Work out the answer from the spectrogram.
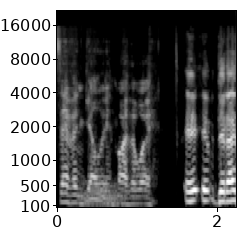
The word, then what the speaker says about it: Evangelion: Josh nizy Eva oh evangelon Eva 13 it's Evangelion by the way did I say how do you pronounce that Evangelion Evangelion Evangelion I'm theer I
